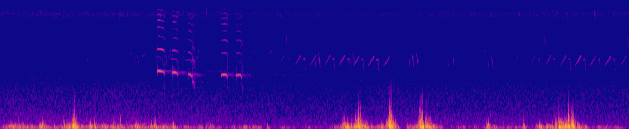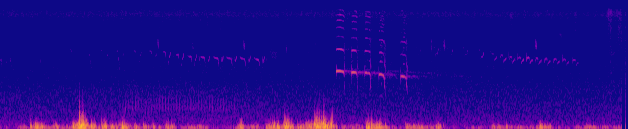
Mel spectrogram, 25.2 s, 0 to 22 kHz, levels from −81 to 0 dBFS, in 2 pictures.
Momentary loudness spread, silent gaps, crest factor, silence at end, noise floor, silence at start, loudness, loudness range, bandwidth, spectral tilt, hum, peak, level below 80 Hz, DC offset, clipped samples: 24 LU; none; 24 dB; 0.15 s; -57 dBFS; 0.05 s; -29 LUFS; 16 LU; 16.5 kHz; -8.5 dB/octave; none; -4 dBFS; -32 dBFS; under 0.1%; under 0.1%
